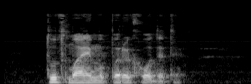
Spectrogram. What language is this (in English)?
Ukrainian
